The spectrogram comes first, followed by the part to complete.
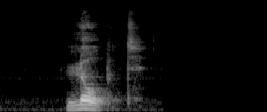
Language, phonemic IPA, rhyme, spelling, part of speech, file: Dutch, /loːpt/, -oːpt, loopt, verb, Nl-loopt.ogg
- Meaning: inflection of lopen: 1. second/third-person singular present indicative 2. plural imperative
